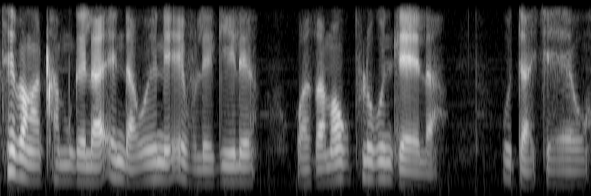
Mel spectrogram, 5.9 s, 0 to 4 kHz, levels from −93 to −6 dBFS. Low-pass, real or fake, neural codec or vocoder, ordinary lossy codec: 3.6 kHz; real; none; none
